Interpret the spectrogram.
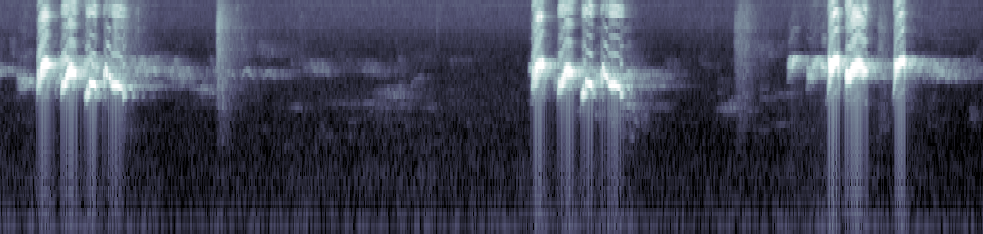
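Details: Red-whiskered bulbul in wild song style, meant for teaching young birds; three bubbly phrases of four or five fast chirping, warbled notes, each separated by about two seconds of silence.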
